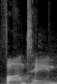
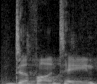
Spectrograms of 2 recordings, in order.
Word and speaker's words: de Fontaine: Val corrects Congressman Gary on the pronunciation of her name. It's not Fontaine, but De Fontaine, and mentions the Secretary of Defense as Anderson.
